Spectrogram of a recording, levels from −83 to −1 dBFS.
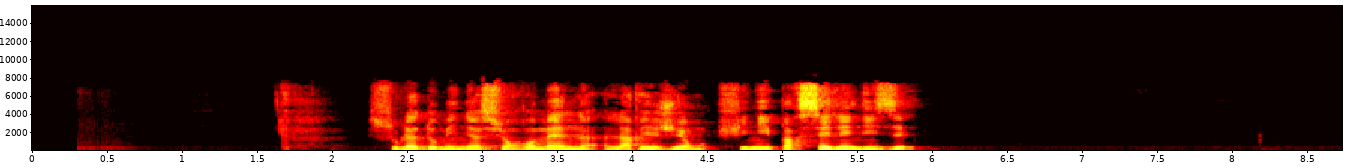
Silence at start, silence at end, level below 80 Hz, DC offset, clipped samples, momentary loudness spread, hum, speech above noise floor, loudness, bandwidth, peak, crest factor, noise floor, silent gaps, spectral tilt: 1.65 s; 2.85 s; -62 dBFS; under 0.1%; under 0.1%; 12 LU; none; 56 dB; -21 LUFS; 8 kHz; -4 dBFS; 22 dB; -78 dBFS; none; -4 dB/octave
